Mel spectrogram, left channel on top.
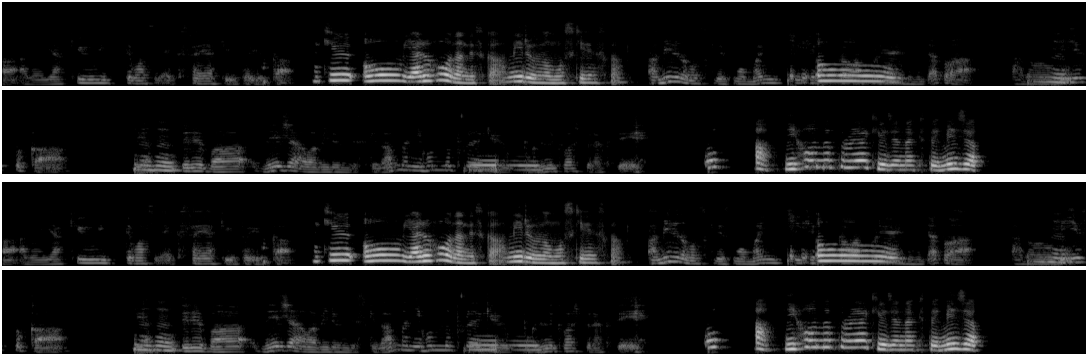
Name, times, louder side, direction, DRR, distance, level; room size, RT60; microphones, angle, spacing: voice 1, 0.0-2.9 6.5-9.7 10.1-11.5 12.2-12.3 12.6-17.3, right 2 dB, 90° right, 1.7 m, -44 dB
voice 2, 3.2-6.3 8.1-9.0 10.3-10.7 12.2-12.6 15.5-16.2 17.9-18.1 18.4-20.6, right 1 dB, 10° right, 0.4 m, -25 dB
4.9 x 2.1 x 2.7 m
head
